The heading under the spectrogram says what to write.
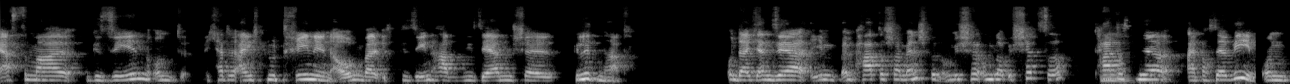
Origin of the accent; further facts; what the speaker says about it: Berlin, Germany; Weil ich bin ja sehr pragmatisch als Berlinerin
